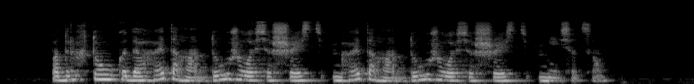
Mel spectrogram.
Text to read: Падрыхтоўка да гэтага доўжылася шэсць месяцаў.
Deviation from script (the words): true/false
true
